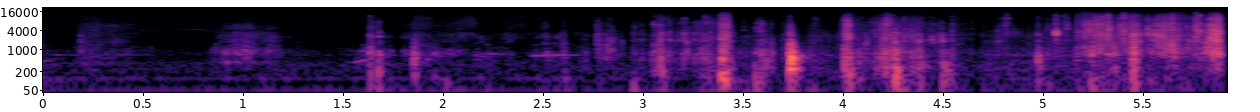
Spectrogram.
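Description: A cardboard box is handled and its lid is flipped open.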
